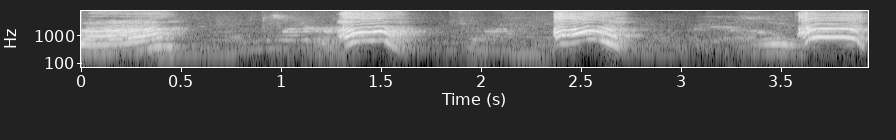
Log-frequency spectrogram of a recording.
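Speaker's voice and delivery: ba with sounds drawn out. Teacher showing children the sounds in a word, stretched out really slow. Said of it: "by stretching it really slow".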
